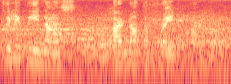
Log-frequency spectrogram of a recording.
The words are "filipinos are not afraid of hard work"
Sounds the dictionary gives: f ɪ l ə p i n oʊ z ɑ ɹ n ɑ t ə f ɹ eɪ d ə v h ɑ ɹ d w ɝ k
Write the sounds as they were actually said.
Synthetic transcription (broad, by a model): f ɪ l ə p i n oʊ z ɑ ɹ n ɑ t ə f ɹ eɪ ə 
